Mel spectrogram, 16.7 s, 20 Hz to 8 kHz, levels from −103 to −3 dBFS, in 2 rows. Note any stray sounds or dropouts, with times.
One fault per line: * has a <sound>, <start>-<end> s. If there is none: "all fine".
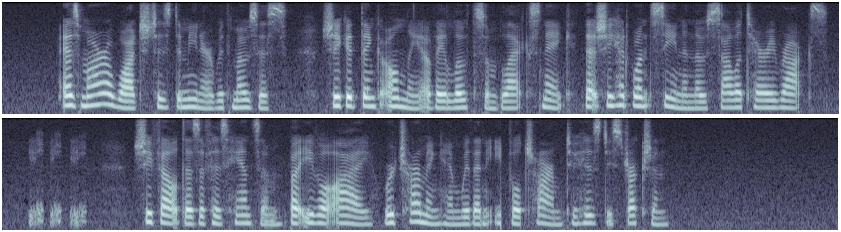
* has a laugh, 8.6-9.2 s
* has a dropout, 13.4-13.4 s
